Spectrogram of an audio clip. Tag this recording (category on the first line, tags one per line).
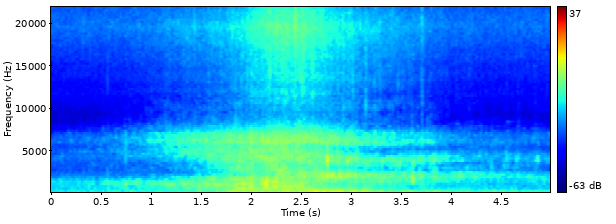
Sound effects > Vehicles
car
vehicle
